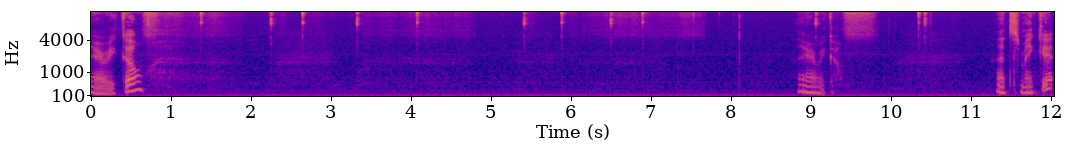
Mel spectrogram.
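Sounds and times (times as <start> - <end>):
faint low hum: 0.0 - 12.0
computer mouse clicking: 10.3 - 10.5.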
